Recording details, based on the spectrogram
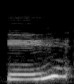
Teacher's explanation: Sur, U in French is pronounced U, and this is something that's harder for some to pronounce. The lips are held for U, and inside of the mouth we say E. So I hear a lot of my clients are trying to say E instead of U, because E is really quite strong in this pronunciation, but it's not E, it's U.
